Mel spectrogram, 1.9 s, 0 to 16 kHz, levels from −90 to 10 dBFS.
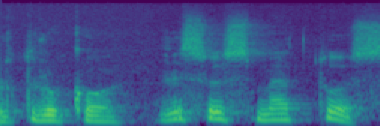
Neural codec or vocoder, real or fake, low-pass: vocoder, 44.1 kHz, 128 mel bands every 512 samples, BigVGAN v2; fake; 14.4 kHz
